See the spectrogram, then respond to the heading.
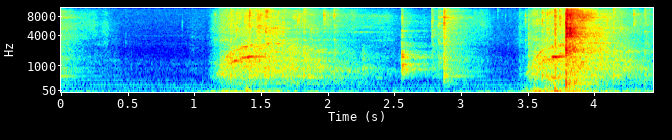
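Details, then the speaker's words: Generac GP series generator, leak-down minimal, failing to start on recoil pulls with choke slightly open: sharp pop back out the intake; owner suspects a varnished intake valve, timing less likely since it initially ran. "Yeah, just popped out the intake. It's kind of surprising actually cuz the leak down is minimal."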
